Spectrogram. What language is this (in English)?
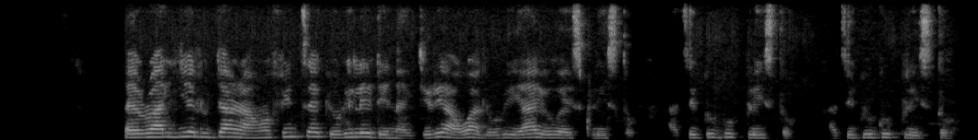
Yoruba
